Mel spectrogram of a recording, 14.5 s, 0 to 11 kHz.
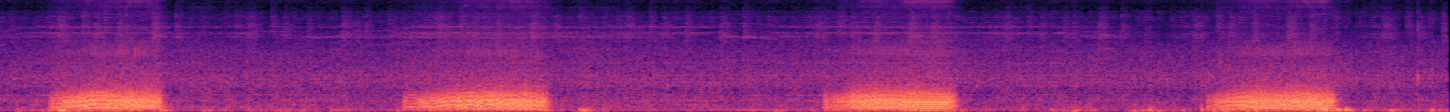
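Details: Sleeping French bulldog snoring: regular, rattling snores about every four seconds, roughly 15 breaths a minute, in a quiet room.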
